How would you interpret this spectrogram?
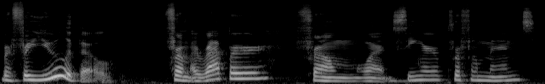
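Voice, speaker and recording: A woman's voice: mid-range voice, slow, mellow. A woman, hosting a casual talk show interview in an informal, giggly manner. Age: 20s. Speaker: host.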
